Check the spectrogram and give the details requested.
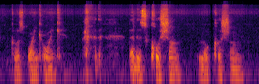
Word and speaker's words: cochon: That is cochon, le cochon. Spelled c o c h o n, le cochon. It's really It kind of sounds like cauchemar.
